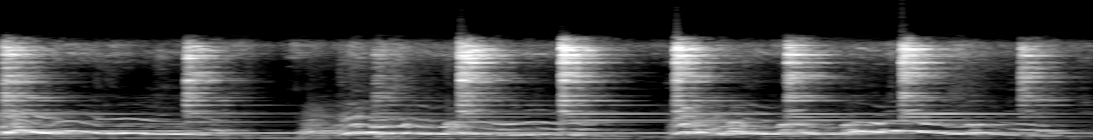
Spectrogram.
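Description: Lexi, a pet dog, howls along with a ringing prayer bell during a home puja, long wavering howls rising and falling while the bell strikes repeatedly in a steady rhythm, both close.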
